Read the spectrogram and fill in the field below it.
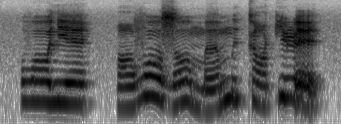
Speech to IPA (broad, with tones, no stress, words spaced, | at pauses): βɔː˧lʲɛː˧ | ɑ˩˥vɔː˥˩zɔː˥˩ mɐː˩˥ mɨ˩˥kɑ˩˥ki˥ ɭɛ̰˥˩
